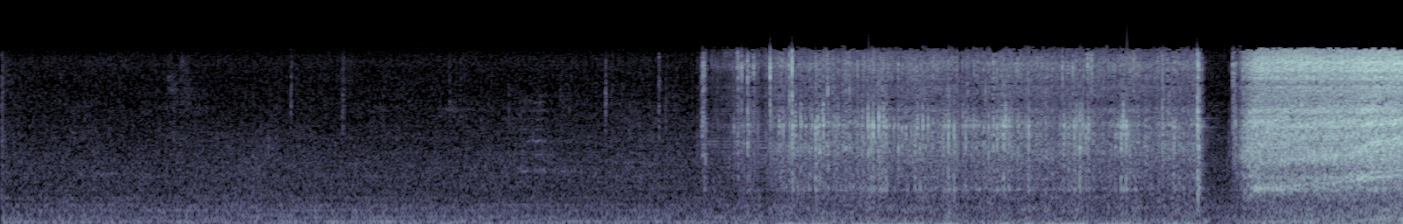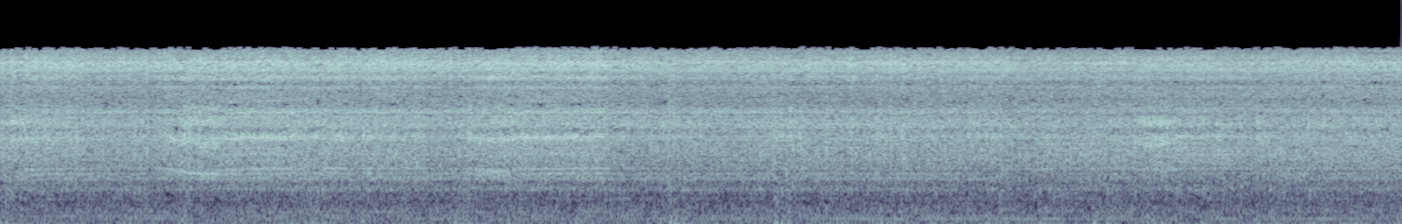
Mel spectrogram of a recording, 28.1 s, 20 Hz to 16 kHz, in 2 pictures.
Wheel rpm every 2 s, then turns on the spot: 0, 0, 0, 0, 20, 20, 100, 220, 230, 230, 230, 230, 230, 230.
8-12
